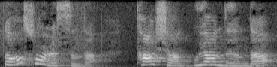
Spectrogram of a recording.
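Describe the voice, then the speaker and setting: A woman telling a fairy tale to children as a storyteller, at an unhurried pace. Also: sits high, animated. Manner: slow, warm-paced storytelling. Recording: echoey room.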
